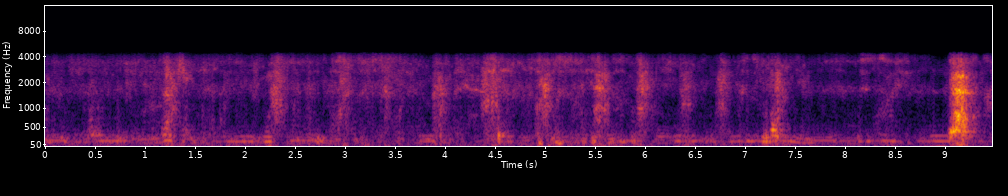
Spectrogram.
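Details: Pit bull tussling with its owner indoors: a run of short, sharp barks and yips, with one loud bark at the very end, over a steady low hum and some human voice.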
